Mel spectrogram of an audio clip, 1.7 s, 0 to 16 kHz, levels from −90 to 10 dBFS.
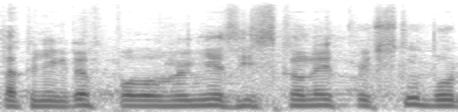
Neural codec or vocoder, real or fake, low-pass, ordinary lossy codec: codec, 32 kHz, 1.9 kbps, SNAC; fake; 14.4 kHz; MP3, 96 kbps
